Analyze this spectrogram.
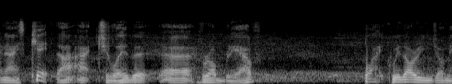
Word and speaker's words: Chrobry: Or in the UK you would say Chrobry. I can assure you it's not in Polish, it is Chrobry.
